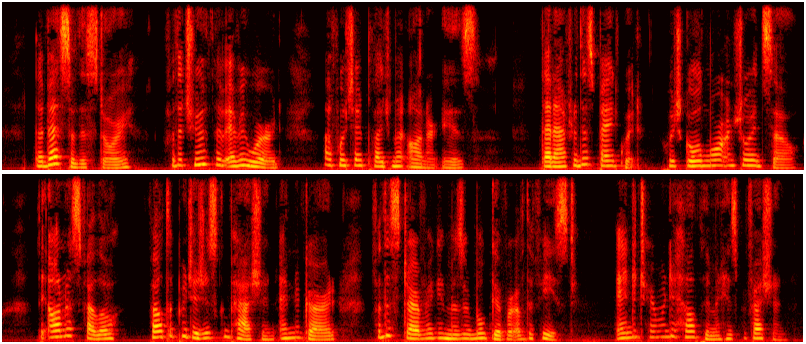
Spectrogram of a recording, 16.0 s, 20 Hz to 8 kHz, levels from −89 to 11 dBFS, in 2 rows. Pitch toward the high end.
Yes: high, 220 Hz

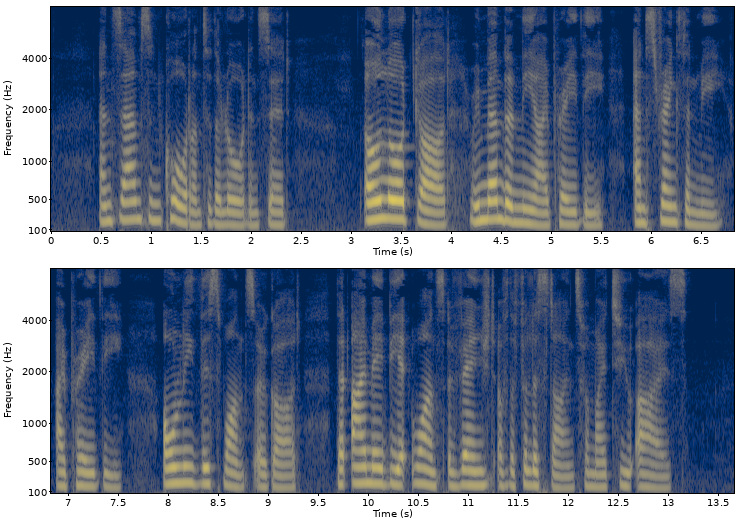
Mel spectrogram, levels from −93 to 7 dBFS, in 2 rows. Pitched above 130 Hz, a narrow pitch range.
No: medium, 185 Hz; average, 4.1 semitones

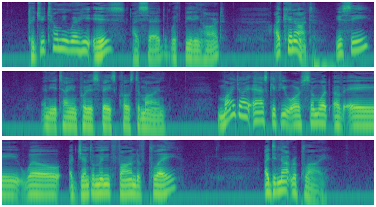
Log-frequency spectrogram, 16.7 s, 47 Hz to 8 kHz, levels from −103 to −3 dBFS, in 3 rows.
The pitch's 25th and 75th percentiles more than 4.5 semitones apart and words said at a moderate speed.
Yes: wide, 5.4 semitones; average, 160 wpm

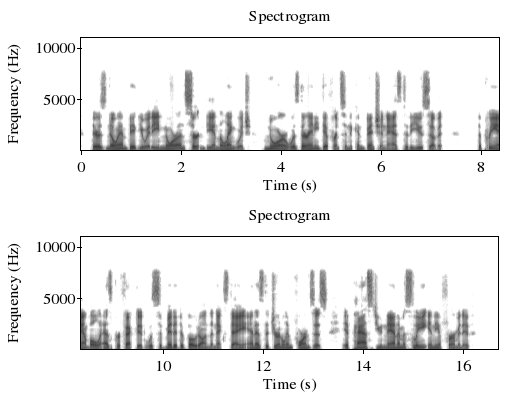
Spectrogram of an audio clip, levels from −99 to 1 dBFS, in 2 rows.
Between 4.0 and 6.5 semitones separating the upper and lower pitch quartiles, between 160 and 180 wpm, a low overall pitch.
Yes: average, 4.7 semitones; average, 170 wpm; very low, 85 Hz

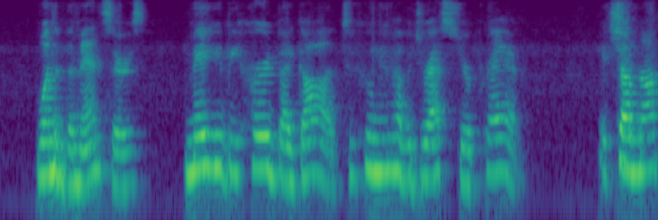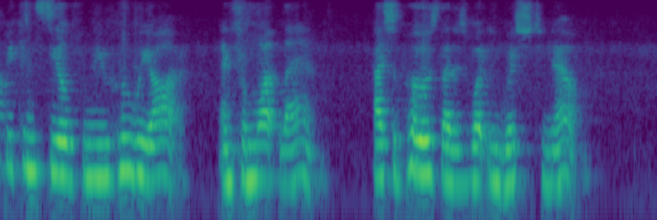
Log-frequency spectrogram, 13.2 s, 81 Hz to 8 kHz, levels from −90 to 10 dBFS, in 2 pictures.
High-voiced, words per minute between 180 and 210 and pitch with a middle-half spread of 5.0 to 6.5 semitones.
No: high, 205 Hz; average, 185 wpm; average, 3.0 semitones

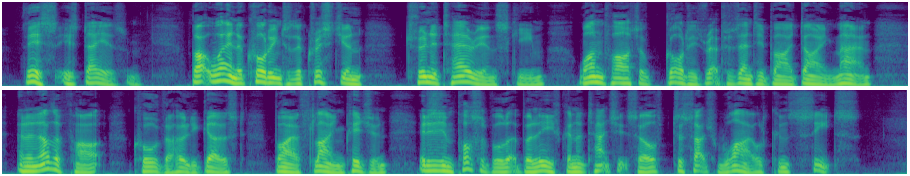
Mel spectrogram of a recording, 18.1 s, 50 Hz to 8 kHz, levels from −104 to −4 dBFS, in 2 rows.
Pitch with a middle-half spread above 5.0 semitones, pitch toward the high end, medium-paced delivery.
No: wide, 5.5 semitones; low, 115 Hz; average, 145 wpm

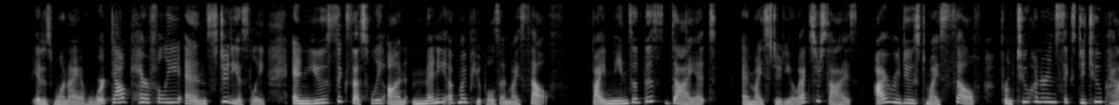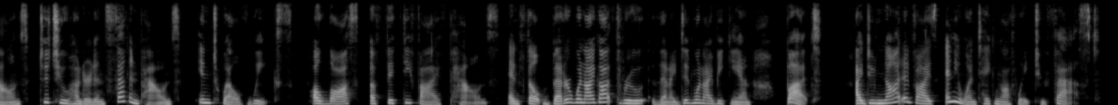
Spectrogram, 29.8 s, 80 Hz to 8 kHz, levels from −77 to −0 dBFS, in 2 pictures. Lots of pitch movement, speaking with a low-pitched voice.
No: wide, 7.4 semitones; high, 210 Hz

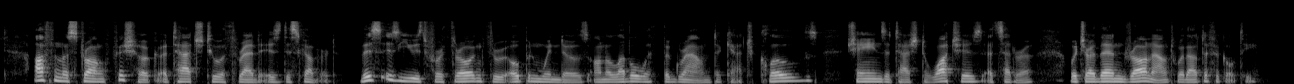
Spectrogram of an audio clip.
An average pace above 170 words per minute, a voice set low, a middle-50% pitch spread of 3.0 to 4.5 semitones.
Yes: average, 185 wpm; low, 125 Hz; average, 3.7 semitones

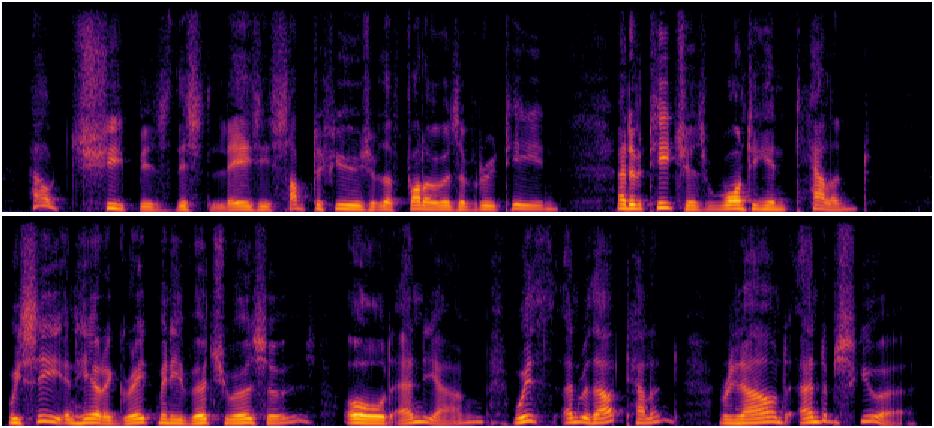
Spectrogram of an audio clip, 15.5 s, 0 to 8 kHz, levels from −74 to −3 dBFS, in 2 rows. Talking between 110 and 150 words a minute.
Yes: slow, 135 wpm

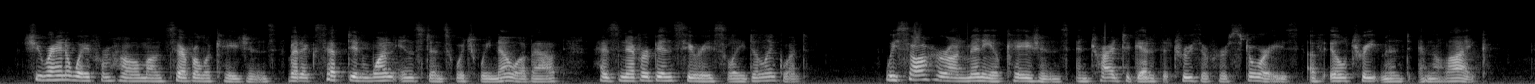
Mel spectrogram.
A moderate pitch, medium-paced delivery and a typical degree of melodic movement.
Yes: medium, 155 Hz; average, 170 wpm; average, 3.8 semitones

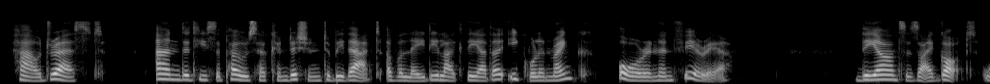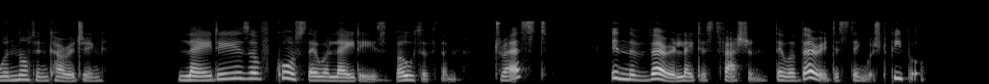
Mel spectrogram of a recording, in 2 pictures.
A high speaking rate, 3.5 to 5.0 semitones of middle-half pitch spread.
No: average, 150 wpm; average, 4.2 semitones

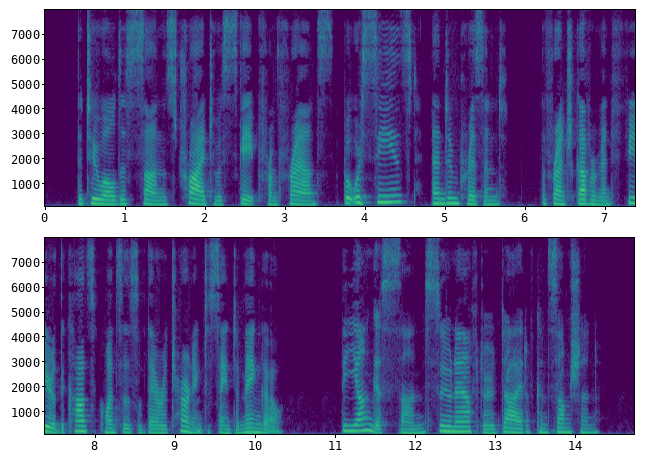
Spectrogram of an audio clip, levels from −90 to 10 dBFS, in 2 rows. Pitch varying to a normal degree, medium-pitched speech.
Yes: average, 4.2 semitones; medium, 170 Hz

